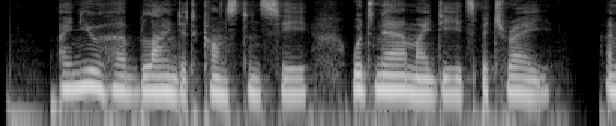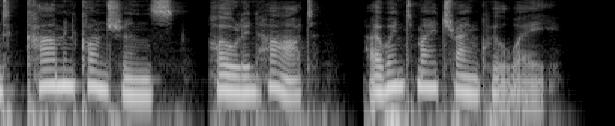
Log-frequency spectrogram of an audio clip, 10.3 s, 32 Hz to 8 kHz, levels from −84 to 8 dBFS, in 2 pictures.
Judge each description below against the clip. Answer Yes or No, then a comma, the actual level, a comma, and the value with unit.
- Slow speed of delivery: Yes, slow, 130 wpm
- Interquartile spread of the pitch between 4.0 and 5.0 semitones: No, average, 3.6 semitones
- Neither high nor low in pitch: Yes, medium, 145 Hz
